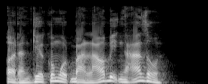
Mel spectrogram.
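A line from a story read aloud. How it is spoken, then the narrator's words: Sudden exclamation. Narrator (Vietnamese): cậu tiến sĩ chợt kêu lên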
